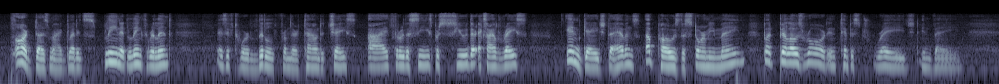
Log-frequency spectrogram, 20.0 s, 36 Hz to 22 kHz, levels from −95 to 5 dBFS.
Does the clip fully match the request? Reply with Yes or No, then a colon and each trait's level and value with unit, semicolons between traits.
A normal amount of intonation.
Yes: average, 3.6 semitones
